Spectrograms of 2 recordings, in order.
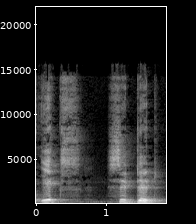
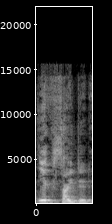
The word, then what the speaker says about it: excited: এটা উচ্চারণটা দেখো, এক্সিটেড অর্থাৎ এক্সাইটেড। এটাকে বলতে পারো CIT সির মনে হচ্ছে, কিন্তু না, এক্সাইট, CIT, site add, এক্সাইটেড, এক্সাইটেড, এক্সাইটেড।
